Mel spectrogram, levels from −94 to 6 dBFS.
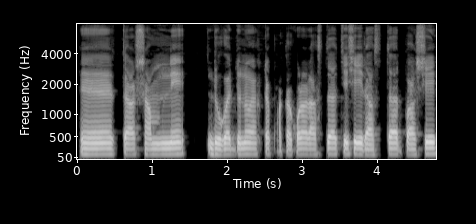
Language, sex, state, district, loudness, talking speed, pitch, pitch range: Bengali, male, West Bengal, Dakshin Dinajpur, -17 LUFS, 175 wpm, 120 Hz, 115-120 Hz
